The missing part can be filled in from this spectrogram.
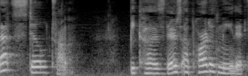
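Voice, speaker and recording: The speaker talks at a fairly quick pace with vocal fry. Pitch varies in an ordinary way. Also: woman. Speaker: mental health content creator. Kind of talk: casual monologue. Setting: TikTok video. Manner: fast.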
